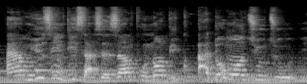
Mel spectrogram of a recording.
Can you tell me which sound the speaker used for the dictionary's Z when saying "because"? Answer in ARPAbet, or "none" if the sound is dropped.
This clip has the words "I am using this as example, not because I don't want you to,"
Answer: none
